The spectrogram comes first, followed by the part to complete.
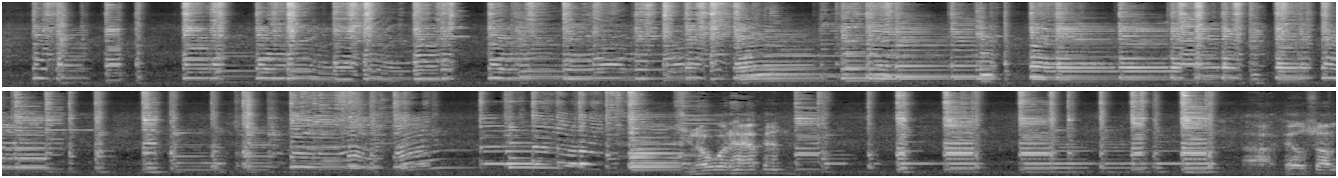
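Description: A small ukulele being strummed repeatedly, somewhat unevenly as the player is out of practice, with a man's voice singing along in places without clear words.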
